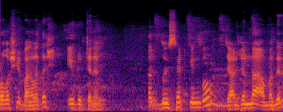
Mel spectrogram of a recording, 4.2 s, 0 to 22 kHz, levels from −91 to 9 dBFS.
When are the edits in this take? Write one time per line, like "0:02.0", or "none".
0:02.2

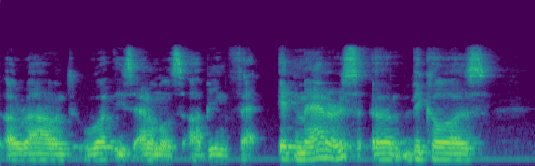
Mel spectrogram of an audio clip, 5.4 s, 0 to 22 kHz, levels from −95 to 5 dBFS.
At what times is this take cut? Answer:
0:02.6

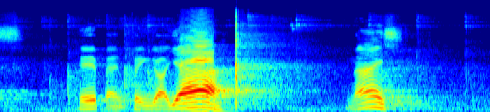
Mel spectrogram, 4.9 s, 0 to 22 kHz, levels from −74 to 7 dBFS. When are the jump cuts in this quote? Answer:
0:01.9

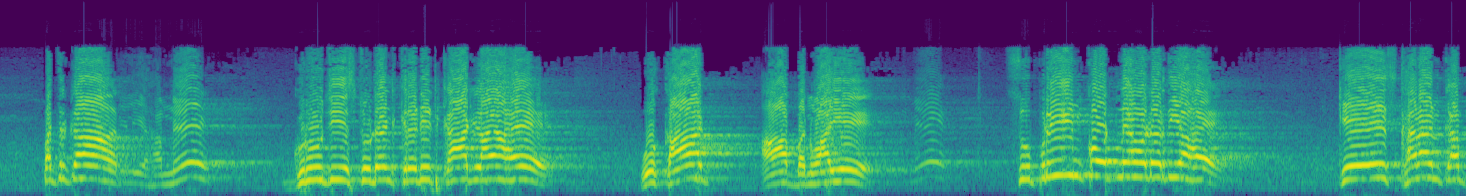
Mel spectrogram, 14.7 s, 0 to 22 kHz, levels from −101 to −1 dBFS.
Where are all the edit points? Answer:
0:01.6
0:09.3

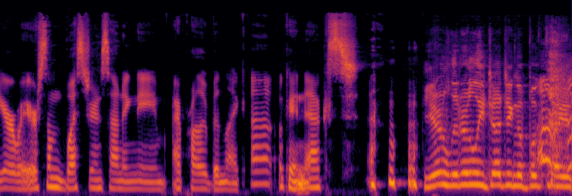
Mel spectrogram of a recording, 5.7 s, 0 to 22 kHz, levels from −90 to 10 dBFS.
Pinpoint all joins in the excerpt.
none

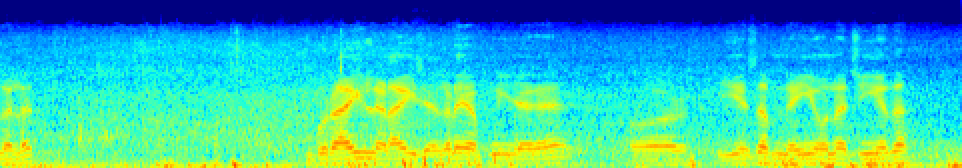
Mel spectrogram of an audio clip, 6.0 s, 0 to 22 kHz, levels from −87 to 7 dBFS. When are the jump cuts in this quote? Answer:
none

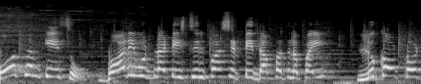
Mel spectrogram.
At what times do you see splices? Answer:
none

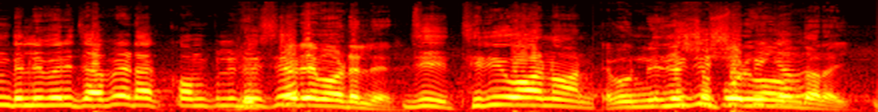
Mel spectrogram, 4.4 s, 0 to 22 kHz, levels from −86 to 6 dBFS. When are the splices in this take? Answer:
0:03.0

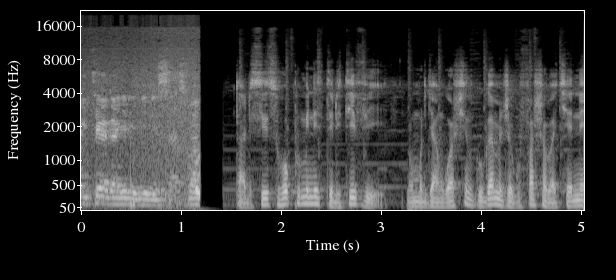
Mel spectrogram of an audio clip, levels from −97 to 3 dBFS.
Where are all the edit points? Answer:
0:01.2

